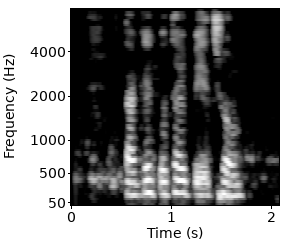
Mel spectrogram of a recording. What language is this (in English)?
Bangla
